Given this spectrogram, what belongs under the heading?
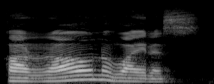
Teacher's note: The stress should be given on ra and va.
